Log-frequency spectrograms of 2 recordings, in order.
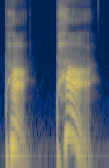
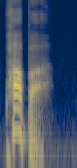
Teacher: You really have to punch that final syllable, pa, pa. But check out the exact same letters without the accent, papa.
